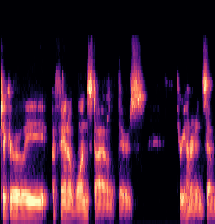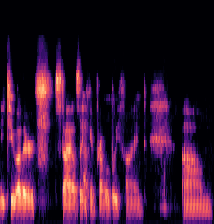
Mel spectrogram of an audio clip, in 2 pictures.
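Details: Adult male speaker; Normal speech.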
